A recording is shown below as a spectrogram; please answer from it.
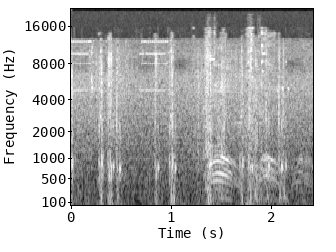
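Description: Horse hooves clip-clopping on a road in the video game Metal Gear Solid V, a steady trotting rhythm of soft thuds with a faint whinny-like tone, quiet and low in the mix.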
